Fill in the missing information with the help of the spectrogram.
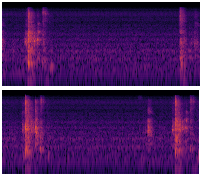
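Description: Rotary-tray (carousel) slide projector changing slides: three mechanical clack-clunk slide changes, each a quick double click, about two and a half seconds apart, over a steady low hum.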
